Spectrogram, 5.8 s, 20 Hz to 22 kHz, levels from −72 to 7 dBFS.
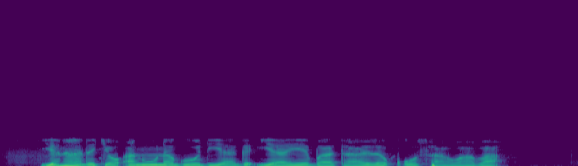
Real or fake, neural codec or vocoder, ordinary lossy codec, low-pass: real; none; none; 3.6 kHz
